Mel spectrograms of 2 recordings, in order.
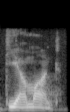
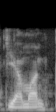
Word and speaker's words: diamant: Well, you would call it diamond, but in Germany we pronounce it diamant. A brand new shiny silver metallic diamant bike, brand new item, one gear of course only.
